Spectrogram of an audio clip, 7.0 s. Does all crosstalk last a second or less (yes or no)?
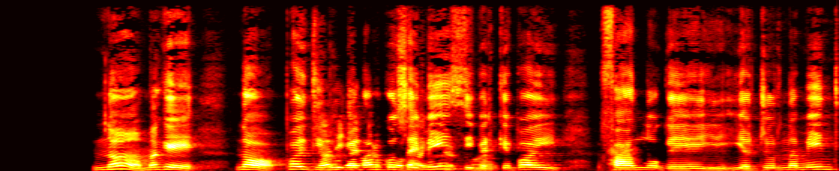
no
